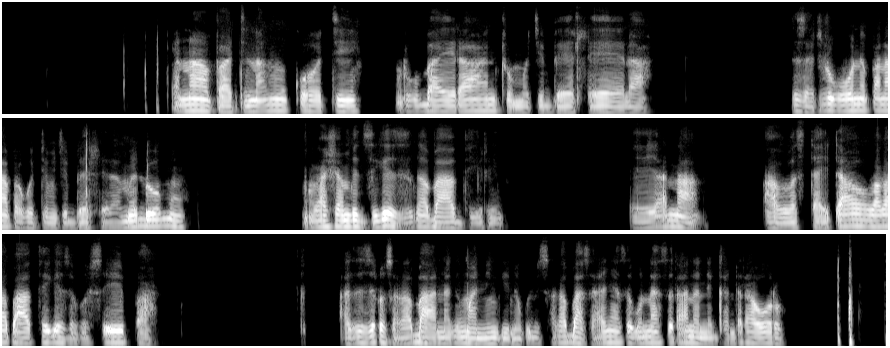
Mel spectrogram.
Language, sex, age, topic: Ndau, male, 18-24, health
